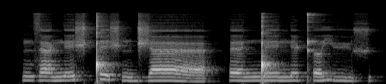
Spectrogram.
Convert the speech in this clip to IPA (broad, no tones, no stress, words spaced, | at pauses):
nzæŋeʃ ǃeʃnd͡ʒæ | ɛŋ͡ǃe ŋeʈʰə jyʃ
